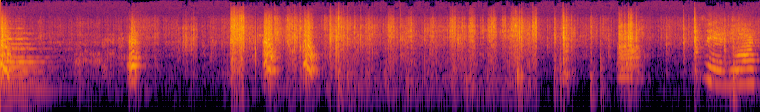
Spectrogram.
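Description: A pet dog named Tiger barks and yips in a family home during a sitcom scene. Short barks are scattered among voices, music and other household sounds, and a whimpering cry comes near the end.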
